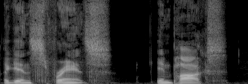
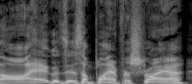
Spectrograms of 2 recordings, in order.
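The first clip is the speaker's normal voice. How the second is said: higher, louder thrilled inner voice; excited, raised-pitch self-quote; retold elation; 6 semitones higher, 4 dB louder than usual. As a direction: relive the thrill of selection. Retold thrill at playing for Australia.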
